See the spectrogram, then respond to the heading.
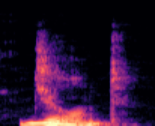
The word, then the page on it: jaunt: British English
